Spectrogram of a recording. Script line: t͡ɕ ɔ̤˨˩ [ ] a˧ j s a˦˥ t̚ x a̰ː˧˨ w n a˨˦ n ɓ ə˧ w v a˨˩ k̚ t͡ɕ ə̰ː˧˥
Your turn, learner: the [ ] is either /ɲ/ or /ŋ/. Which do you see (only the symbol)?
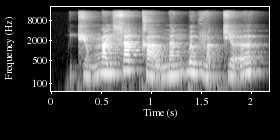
ŋ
